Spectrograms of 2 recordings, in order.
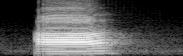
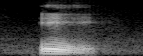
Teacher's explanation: A sound like ah is found to have greater amplitude than a sound like a, for example.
